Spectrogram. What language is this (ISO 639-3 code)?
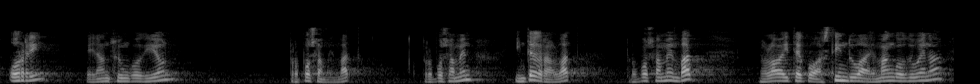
eus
